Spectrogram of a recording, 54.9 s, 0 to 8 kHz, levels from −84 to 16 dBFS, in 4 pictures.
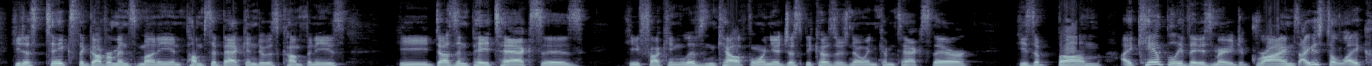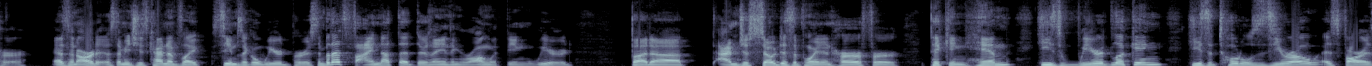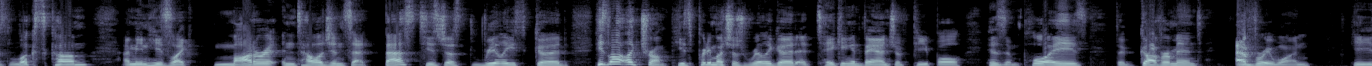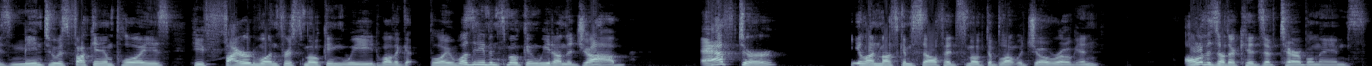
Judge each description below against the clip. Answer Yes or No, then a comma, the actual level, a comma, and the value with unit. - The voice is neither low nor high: Yes, medium, 145 Hz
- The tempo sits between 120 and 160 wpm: No, average, 185 wpm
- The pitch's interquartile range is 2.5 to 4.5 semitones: No, average, 5.1 semitones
